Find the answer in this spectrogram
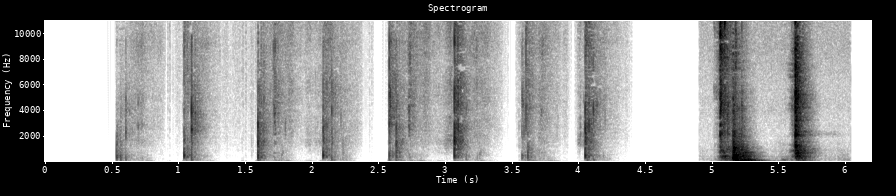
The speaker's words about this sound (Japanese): さて、念のためドアに鍵をかけてっと。 よし、これで誰かに見られる心配はないな。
